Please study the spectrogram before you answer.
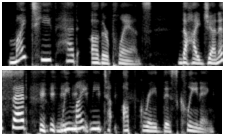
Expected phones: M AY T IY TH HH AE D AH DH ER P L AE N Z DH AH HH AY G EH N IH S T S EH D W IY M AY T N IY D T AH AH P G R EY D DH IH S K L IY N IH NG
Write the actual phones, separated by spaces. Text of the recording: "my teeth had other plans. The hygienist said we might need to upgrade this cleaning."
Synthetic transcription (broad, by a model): M AY T IY TH HH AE D AH DH ER P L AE N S DH AH HH AY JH EH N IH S S EH D W IY M AY T N IY D T AH AH P G R EY D DH IH S K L IY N IH NG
